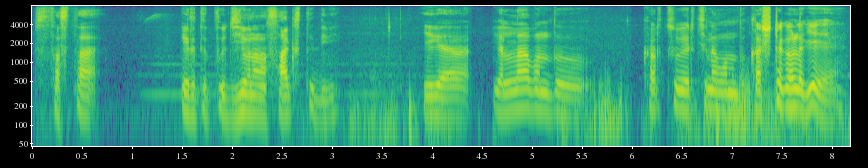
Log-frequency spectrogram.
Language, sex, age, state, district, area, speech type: Kannada, male, 30-45, Karnataka, Koppal, rural, spontaneous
